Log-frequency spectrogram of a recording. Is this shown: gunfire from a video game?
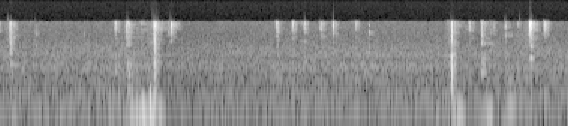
no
